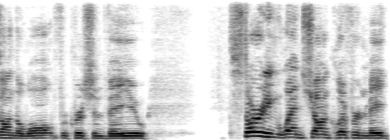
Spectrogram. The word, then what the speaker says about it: Veilleux: And by the way, I've been saying it wrong. It's a Veilleux. I always forget. I call him Veilleux out of habit.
